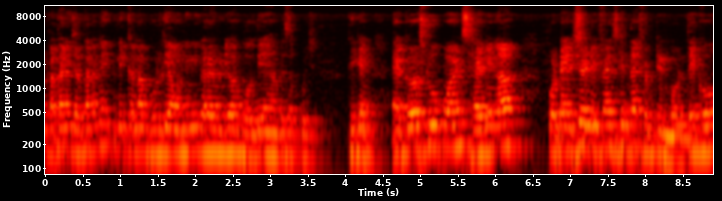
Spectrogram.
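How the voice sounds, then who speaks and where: A man's voice: on the high side, dark tone. A man teaching a casual science lesson for exam prep, chatty and repeating questions back to the students. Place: room, standing at a board. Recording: very echoey room.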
